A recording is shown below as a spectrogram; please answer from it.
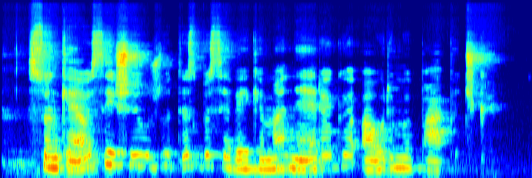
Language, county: Lithuanian, Marijampolė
